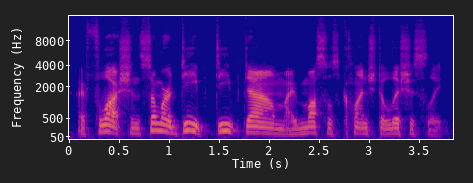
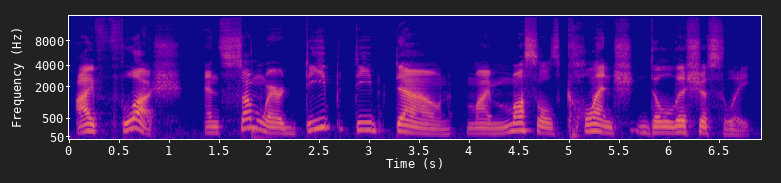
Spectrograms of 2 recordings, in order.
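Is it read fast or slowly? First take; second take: fast; slowly. First: It is read fast. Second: It is read slowly.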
